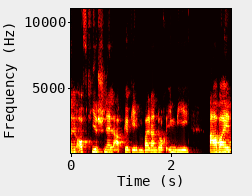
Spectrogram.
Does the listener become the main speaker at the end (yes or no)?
no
